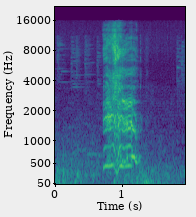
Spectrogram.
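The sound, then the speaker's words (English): A single sudden sneeze bursts out, loud and brief, with a voiced, slightly tonal edge, followed by quiet background rumble. “Sorry, I had to sneeze.”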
